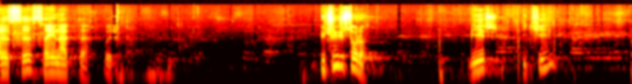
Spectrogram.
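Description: A middle-aged man speaks calmly into a microphone, heard through a loudspeaker in a hall.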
